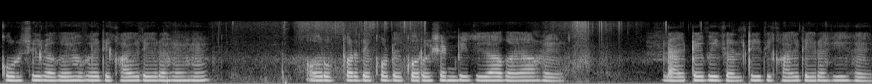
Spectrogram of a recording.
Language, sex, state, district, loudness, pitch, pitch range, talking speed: Hindi, female, Rajasthan, Jaipur, -17 LUFS, 185 Hz, 180-185 Hz, 150 wpm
